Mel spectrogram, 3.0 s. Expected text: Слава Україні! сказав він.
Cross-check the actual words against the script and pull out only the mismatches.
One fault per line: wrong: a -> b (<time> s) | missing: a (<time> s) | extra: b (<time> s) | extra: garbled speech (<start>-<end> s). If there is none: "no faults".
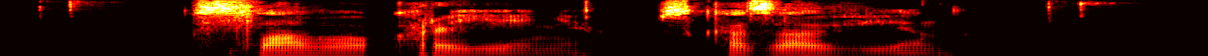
no faults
